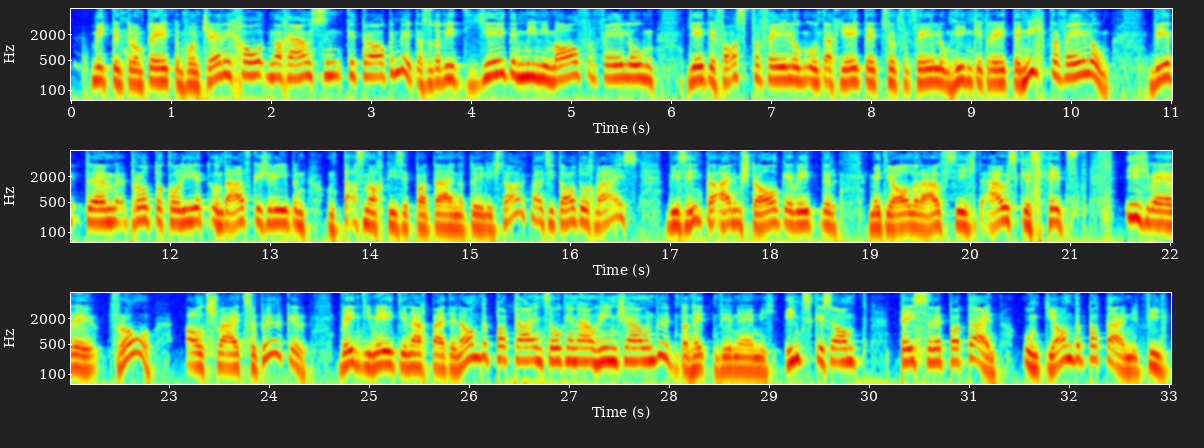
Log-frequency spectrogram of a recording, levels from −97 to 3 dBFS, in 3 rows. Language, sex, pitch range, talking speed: German, male, 135-190 Hz, 140 wpm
